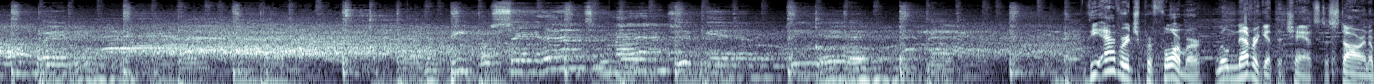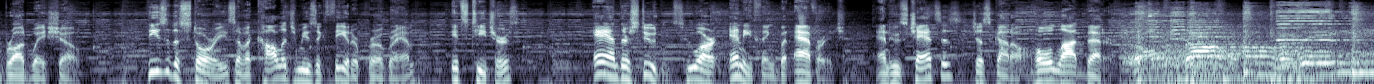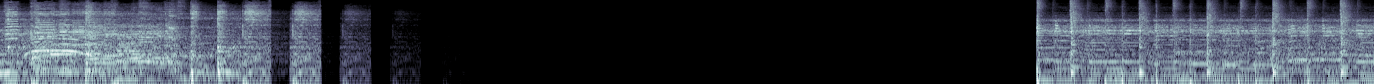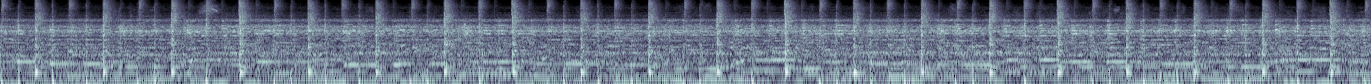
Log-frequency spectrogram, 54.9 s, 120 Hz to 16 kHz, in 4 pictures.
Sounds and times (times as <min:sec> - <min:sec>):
Music: 0:00.0 - 0:32.2, 0:37.8 - 0:54.9
Speech: 0:10.9 - 0:14.6, 0:15.2 - 0:19.0, 0:19.7 - 0:25.7.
